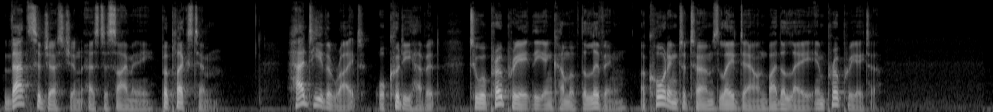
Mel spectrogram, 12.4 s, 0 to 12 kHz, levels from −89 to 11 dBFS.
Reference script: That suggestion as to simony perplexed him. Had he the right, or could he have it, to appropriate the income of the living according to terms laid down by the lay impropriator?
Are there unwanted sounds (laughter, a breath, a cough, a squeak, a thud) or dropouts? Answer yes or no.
no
